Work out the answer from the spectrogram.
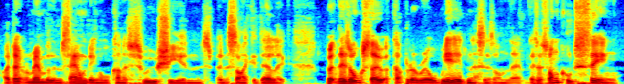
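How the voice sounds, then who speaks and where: A man's voice: deep voice, expressive, a little fast, husky. A middle-aged man co-hosting a music podcast, chatting casually with an enthusiastic, sweary fan's manner. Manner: enthusiastic, sweary fan talk.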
